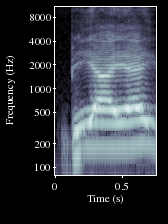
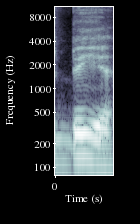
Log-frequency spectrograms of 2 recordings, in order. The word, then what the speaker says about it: Bia: sexy all right uh how do you say her name it's bia b.i.a bia i think he's not sure yeah i think yeah i think it's beer the girl beer yeah she's fly she's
